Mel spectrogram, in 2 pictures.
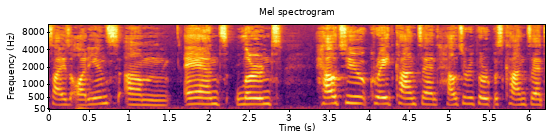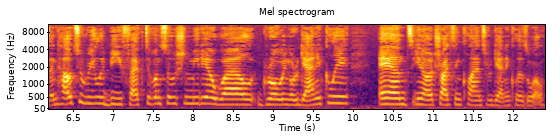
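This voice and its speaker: A woman talks with a Russian accent at a moderate pace. Her pitch is fairly high and her intonation fairly even. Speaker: social media marketer. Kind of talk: casual interview.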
